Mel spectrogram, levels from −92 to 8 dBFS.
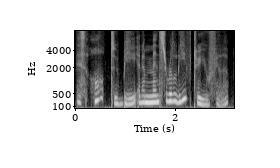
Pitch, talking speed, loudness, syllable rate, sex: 210 Hz, 190 wpm, -15 LUFS, 4.9 syllables/s, female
